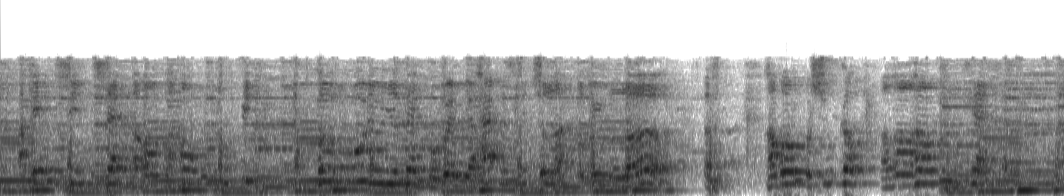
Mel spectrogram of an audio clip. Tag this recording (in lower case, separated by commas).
music, male singing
